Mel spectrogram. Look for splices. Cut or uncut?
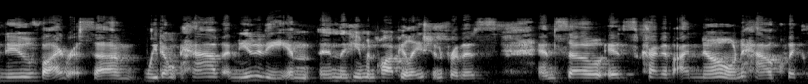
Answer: uncut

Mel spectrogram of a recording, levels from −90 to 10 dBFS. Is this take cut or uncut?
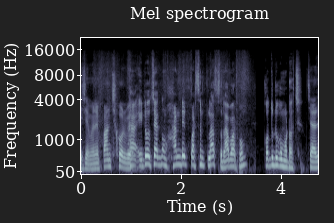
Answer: cut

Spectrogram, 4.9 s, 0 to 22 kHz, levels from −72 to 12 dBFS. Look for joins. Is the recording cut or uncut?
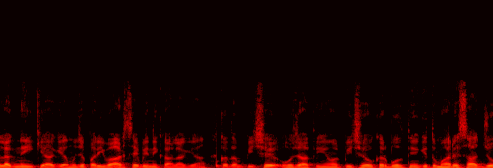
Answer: cut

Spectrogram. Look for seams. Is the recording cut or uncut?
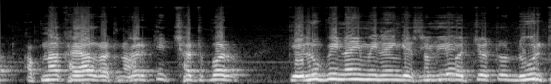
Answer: cut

